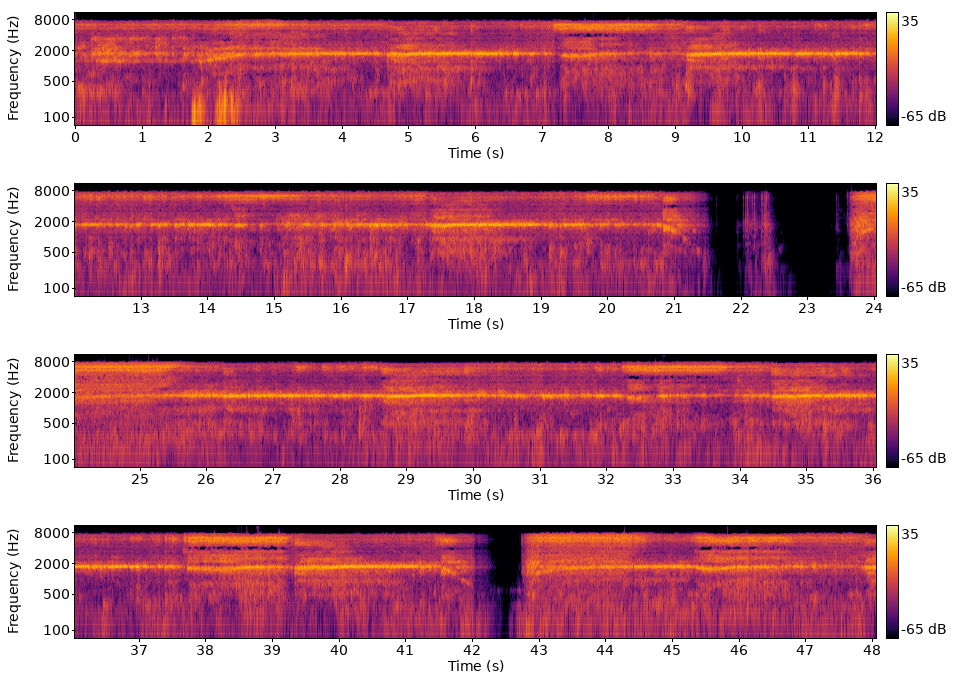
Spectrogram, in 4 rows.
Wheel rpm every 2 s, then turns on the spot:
170, 220, 230, 230, 230, 230, 230, 230, 230, 230, 100, 30, 220, 230, 230, 230, 230, 230, 230, 220, 160, 130, 230, 230.
none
